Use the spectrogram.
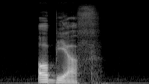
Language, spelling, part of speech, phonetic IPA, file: Polish, objaw, noun, [ˈɔbʲjaf], Pl-objaw.ogg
